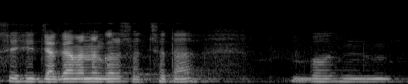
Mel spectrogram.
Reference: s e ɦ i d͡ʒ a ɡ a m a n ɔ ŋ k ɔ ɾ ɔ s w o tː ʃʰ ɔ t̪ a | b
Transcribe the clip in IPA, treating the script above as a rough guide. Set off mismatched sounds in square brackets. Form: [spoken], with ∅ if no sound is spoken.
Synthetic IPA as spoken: s e ɦ i d͡ʒ a ɡ a m a n ɔ ŋ k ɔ ɾ ɔ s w [ɔ] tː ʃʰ ɔ t̪ a | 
